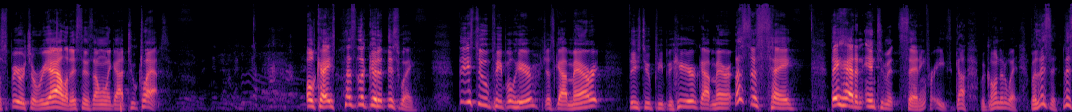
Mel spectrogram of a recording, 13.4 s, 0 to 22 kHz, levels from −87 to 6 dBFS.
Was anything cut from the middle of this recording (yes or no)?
yes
